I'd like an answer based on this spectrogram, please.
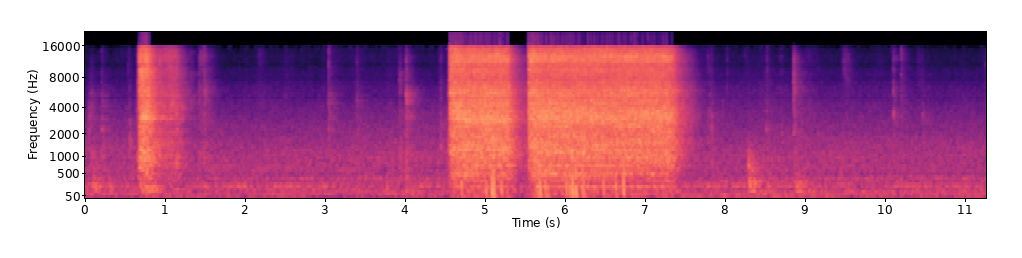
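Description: Power tool run in three sharp-edged bursts: a short one about a second in, then two longer runs of a couple of seconds each around the middle, with a brief stop between them. Light knocks and clicks of tool work on the engine come in between.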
